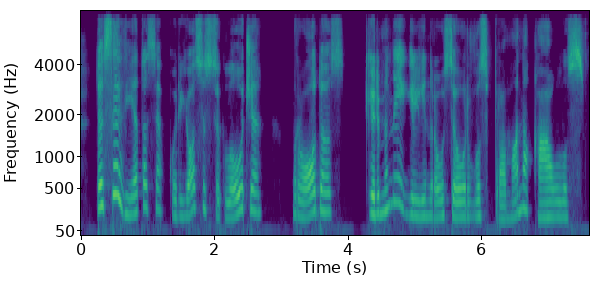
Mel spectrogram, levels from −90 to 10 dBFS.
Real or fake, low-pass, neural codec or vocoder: fake; 7.2 kHz; codec, 16 kHz, 2 kbps, FreqCodec, larger model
